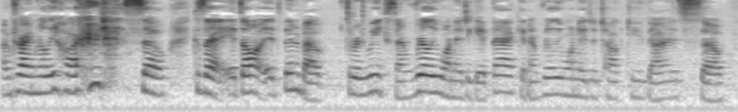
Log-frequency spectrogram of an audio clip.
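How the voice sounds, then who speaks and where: Young woman, hoarse and husky, mid-range voice, casual chatty host talking to camera. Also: medium pitch, moderate pace, few pauses, slight background noise. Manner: chatty, apologetic, with frequent fillers and little laughs. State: hoarse, losing her voice. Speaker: knitting podcast host.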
